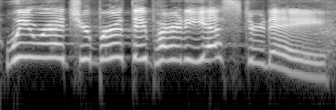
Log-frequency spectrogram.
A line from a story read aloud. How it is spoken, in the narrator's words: the three ladies happily yelled in unison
